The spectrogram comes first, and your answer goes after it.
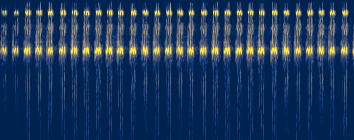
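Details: Cricket calling in a loud, steady series of short, high-pitched chirps, about three to four every second, evenly spaced with brief silent gaps and no other sounds.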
